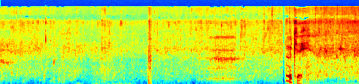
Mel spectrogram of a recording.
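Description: Water flows and trickles over rocks just below a camera held a few inches above the surface. It makes a steady, soft rushing sound, and a voice speaks briefly near a closer splash.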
